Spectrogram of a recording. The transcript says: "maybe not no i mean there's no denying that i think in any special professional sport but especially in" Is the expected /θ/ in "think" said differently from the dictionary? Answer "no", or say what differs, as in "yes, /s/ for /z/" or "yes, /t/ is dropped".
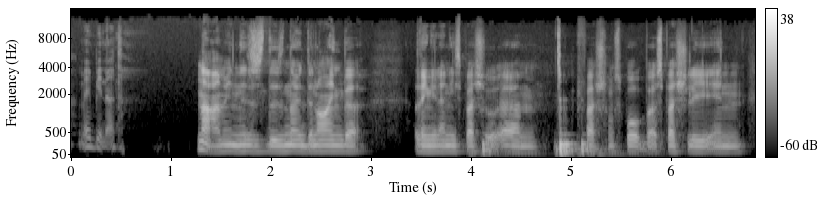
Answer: no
